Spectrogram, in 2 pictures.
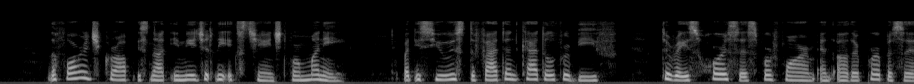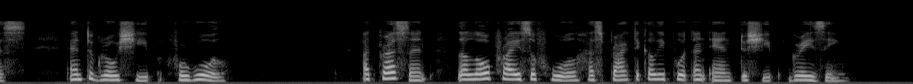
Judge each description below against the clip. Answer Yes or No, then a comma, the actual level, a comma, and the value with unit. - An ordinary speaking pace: Yes, average, 150 wpm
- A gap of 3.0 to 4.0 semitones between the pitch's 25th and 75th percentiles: Yes, average, 3.5 semitones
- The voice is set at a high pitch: Yes, high, 205 Hz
